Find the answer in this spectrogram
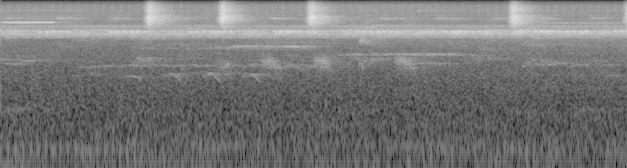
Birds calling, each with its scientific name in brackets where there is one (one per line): Hauxwell's Thrush (Turdus hauxwelli)
Plain-winged Antshrike (Thamnophilus schistaceus)
Collared Trogon (Trogon collaris)
Gray Antbird (Cercomacra cinerascens)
